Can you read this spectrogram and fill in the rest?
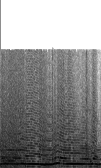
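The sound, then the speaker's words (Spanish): A loud burst of audience cheering at the Premios Carlitos award presentation on a show, dominated by a long, steady, high-pitched yell that holds its pitch for about two seconds over a noisy wash of voices. “Fuertes y aplausos”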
